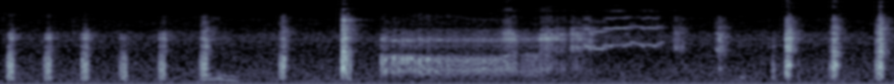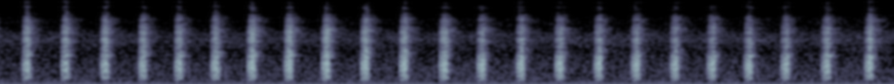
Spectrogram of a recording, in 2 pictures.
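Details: Red junglefowl decoy luring wild junglefowl toward a trap in northern Vietnam: long even series of sharp clucks, around two or three a second, briefly interrupted by a harsh drawn-out squawk and rustling.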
